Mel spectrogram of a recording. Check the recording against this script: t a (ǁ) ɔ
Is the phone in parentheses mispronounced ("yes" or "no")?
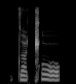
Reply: no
